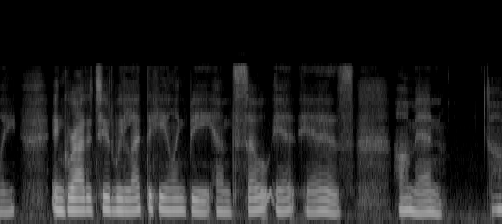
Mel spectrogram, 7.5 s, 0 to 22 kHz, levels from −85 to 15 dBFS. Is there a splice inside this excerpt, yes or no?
no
